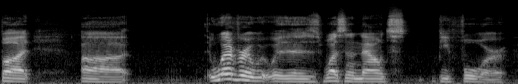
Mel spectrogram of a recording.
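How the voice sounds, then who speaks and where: Animated, bright-voiced man riffing casually. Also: mid-range voice, slow. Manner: rambling, swears often, lots of fillers. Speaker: solo talk show host. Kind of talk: casual pop-culture commentary.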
